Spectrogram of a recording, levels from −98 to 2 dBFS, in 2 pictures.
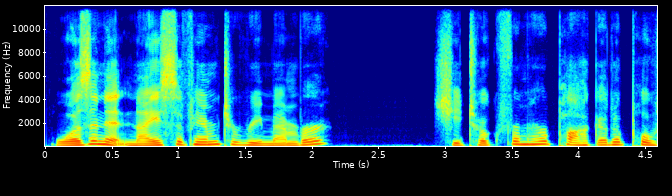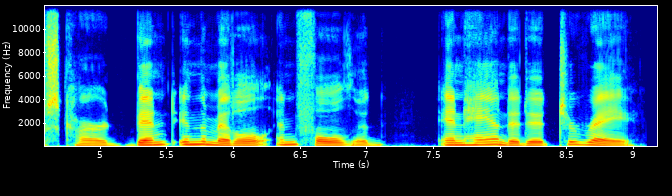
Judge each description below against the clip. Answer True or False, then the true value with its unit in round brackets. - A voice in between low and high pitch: True (180 Hz)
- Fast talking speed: False (165 wpm)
